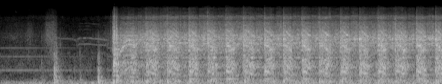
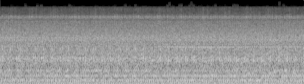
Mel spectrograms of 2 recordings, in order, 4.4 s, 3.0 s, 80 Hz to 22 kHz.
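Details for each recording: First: Ford Focus, about 180k, bought cheap and not running: starter cranks steadily about 2.5 beats a second without catching; no spark, broken loose wire found going to the ignition coil. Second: Ford Focus with about 180k, bought cheap, first start with a pigtail held by hand: catches and settles into a steady idle with a slightly loose, rough note from a broken exhaust, but keeps running evenly.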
